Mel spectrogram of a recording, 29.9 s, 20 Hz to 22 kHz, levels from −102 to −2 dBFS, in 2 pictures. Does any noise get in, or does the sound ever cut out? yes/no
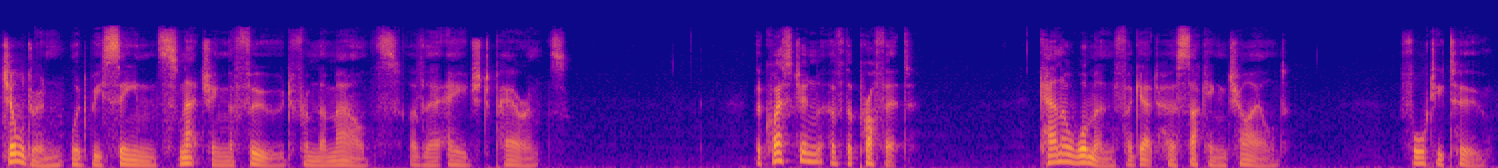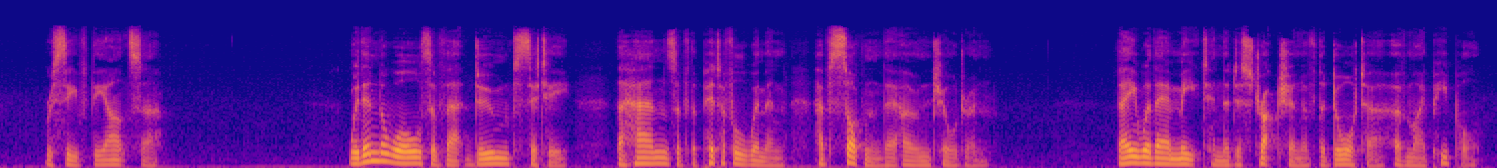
no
